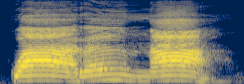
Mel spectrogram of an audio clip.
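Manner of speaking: "Guaraná" very slow and loud, gua-ra-ná; syllable by syllable. Shown as a demonstration. Teacher sounds out each syllable for the class. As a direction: drag "Guaraná" out, hitting "ná". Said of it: "acento agudo no A do na".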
